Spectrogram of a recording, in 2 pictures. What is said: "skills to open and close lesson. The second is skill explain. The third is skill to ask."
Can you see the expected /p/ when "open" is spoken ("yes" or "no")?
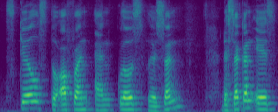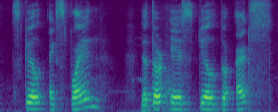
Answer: no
